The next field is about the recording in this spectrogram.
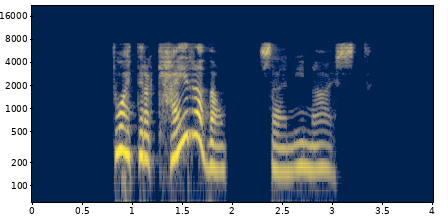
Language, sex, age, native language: Icelandic, female, 20-29, Icelandic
